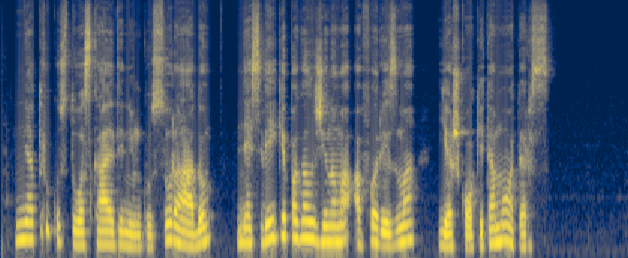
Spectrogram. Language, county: Lithuanian, Panevėžys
